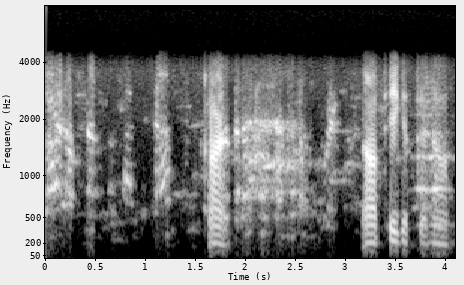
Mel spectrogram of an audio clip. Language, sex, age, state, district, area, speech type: Assamese, male, 30-45, Assam, Dibrugarh, rural, conversation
